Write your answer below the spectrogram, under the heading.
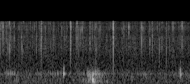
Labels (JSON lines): {"label": "ambient", "recorder": "HydroMoth"}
